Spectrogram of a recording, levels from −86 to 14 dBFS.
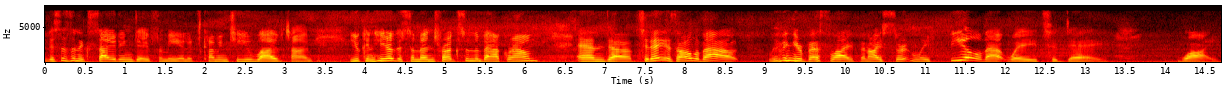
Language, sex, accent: English, female, American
